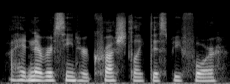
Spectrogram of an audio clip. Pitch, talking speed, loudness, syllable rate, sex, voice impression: 180 Hz, 235 wpm, -18 LUFS, 6.4 syllables/s, female, feminine, middle-aged, slightly soft, slightly muffled, intellectual, slightly elegant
